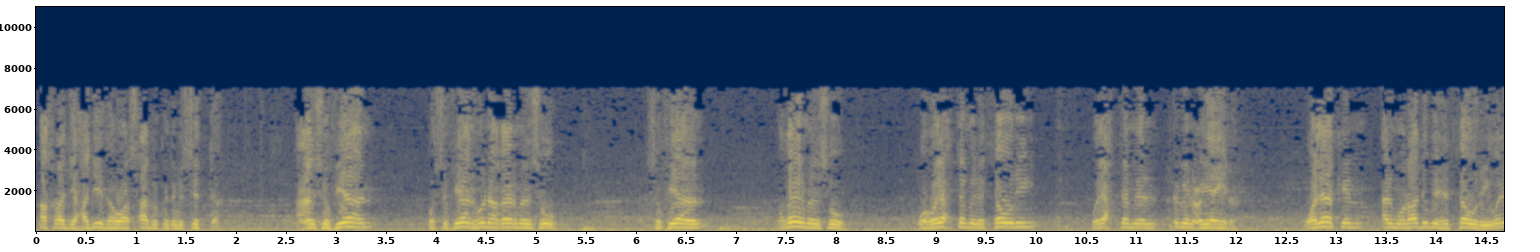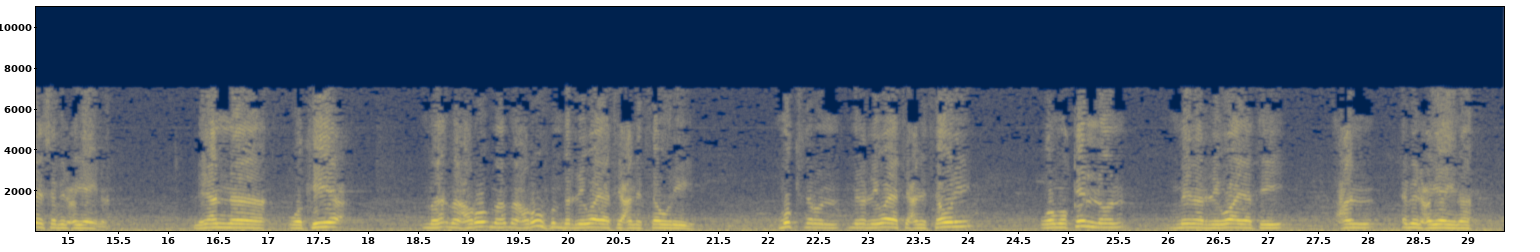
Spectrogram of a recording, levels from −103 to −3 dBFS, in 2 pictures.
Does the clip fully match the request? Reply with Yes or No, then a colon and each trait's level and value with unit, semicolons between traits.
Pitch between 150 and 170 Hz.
No: medium, 185 Hz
